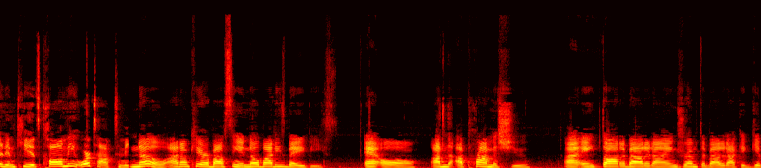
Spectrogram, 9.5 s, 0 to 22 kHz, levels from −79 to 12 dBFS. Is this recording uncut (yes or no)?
no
